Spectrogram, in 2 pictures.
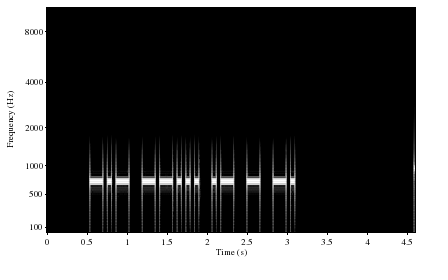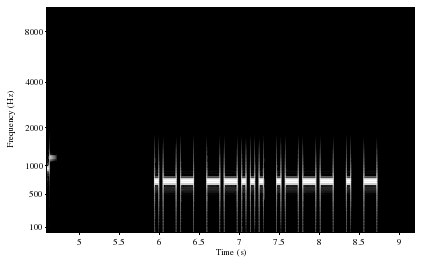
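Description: Morse code callsigns of NA SOTA activators sent at about 22 words per minute: a steady mid-pitched tone keyed in quick dots and dashes, two bursts separated by a pause with a brief click between.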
